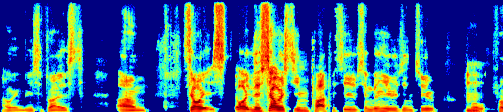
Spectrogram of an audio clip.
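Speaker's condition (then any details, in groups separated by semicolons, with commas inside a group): Cerebral palsy; mild speech impediment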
